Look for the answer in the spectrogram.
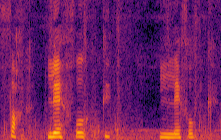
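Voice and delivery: slow, drawn-out, put-on French accent. Speaker repeating a swear word for viewers, in a mock French accent. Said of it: "How do you say that in with a French accent?".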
